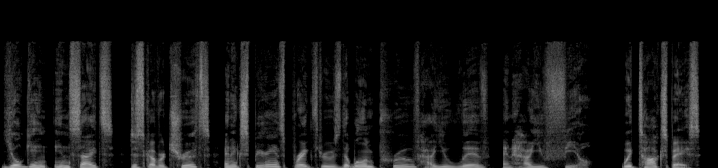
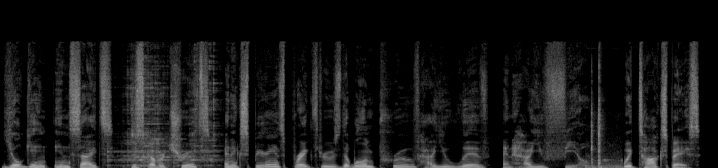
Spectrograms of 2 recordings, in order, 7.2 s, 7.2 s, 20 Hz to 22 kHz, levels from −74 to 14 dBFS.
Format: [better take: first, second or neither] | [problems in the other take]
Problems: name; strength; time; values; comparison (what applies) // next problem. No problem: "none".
first | clattering dishes; noticeable; from 1 to 2 s; peak 6 dB below the speech // keyboard typing; noticeable; at 6 s; peak 4 dB below the speech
